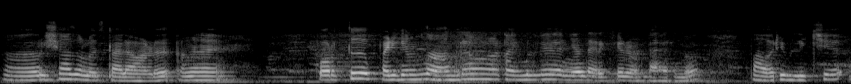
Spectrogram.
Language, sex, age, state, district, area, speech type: Malayalam, female, 18-30, Kerala, Kollam, rural, spontaneous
